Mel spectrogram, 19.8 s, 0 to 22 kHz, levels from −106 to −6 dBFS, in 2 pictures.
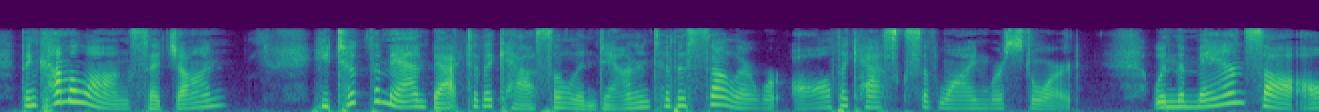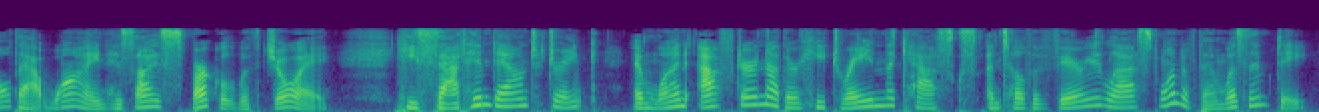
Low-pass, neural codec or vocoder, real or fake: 7.2 kHz; none; real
